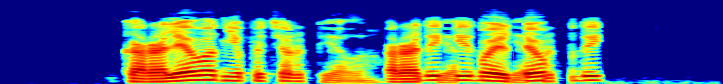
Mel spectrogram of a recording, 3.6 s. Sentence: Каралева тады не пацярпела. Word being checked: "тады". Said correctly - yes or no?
no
